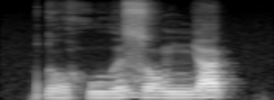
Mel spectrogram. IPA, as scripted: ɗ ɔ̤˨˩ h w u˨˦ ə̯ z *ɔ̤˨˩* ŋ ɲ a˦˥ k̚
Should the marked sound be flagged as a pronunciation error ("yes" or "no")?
yes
